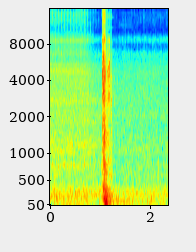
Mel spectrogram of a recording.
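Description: A car hood slams shut with a loud thud.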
